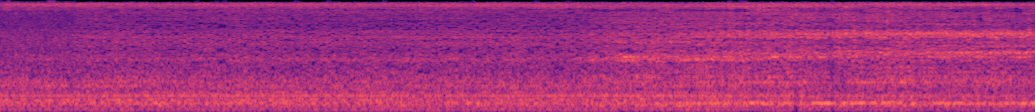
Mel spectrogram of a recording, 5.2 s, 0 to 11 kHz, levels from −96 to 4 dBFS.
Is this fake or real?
real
